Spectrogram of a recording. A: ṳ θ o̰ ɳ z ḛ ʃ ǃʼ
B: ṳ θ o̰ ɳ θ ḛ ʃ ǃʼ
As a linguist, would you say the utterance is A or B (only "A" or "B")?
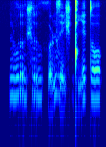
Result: A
